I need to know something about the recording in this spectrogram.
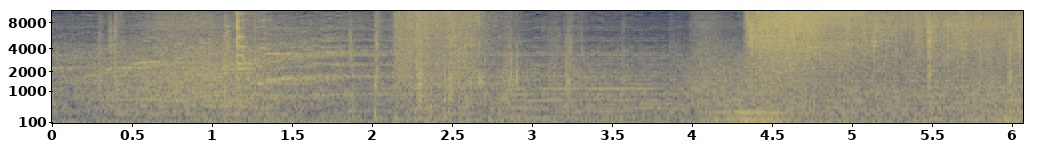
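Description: Film score music under a lightsaber fight's sound effects, with a loud burst of noise about four seconds in.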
